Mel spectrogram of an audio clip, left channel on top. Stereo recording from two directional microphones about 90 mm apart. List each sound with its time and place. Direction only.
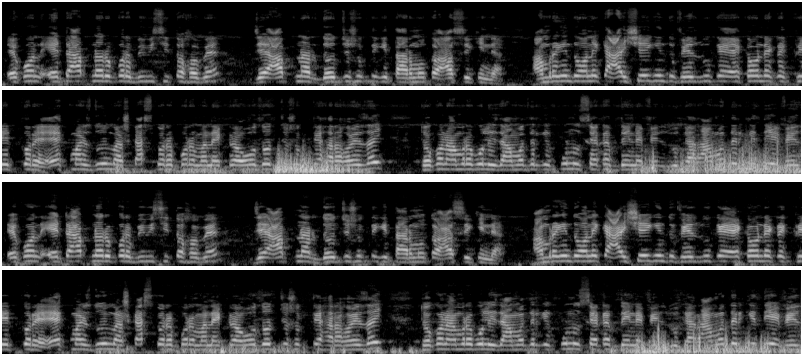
0.2 s speech: 45° right (ahead or behind)
13.1 s speech: 30° right (ahead or behind)
13.6 s speech: 45° right (ahead or behind)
